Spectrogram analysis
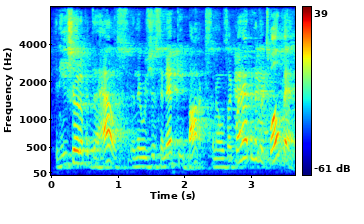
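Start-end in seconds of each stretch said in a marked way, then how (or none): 2.8-3.7 much higher, louder what happened; hammed-up disbelief; mock surprise. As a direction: finds the empty beer box, mock surprise. Finds empty box.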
